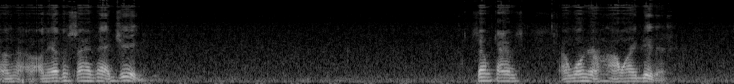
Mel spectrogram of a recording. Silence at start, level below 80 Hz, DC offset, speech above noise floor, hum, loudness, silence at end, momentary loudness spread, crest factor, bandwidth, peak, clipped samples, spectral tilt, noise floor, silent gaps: 0 s; -54 dBFS; under 0.1%; 21 dB; none; -26 LUFS; 0 s; 22 LU; 20 dB; over 20 kHz; -8 dBFS; under 0.1%; -6 dB/octave; -46 dBFS; none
